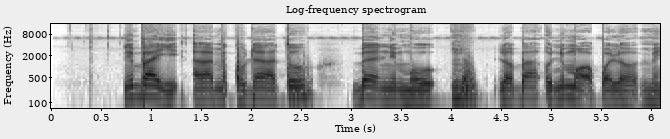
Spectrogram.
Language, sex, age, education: Yoruba, male, 15-29, tertiary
